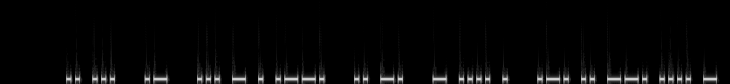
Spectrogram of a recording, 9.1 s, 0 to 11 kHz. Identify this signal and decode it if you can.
Morse code, heard as a keyed tone, about 22 wpm, 700 Hz. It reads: IS A STEP IN THE RIGHT
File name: practice / 22wpm / Sets of 8 Words - 22wpm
